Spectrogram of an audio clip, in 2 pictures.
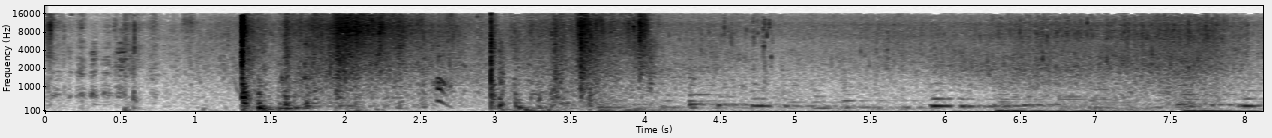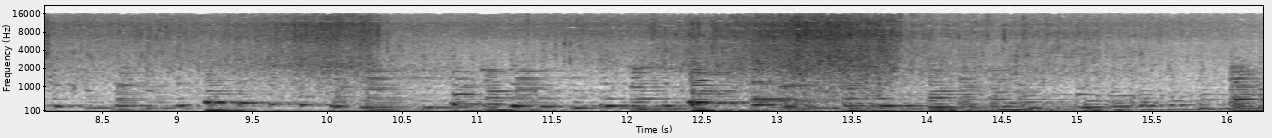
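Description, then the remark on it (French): Water sloshes and splashes around a small boat, with a few sharp bursts early on, then a steady lapping of waves that continues beneath a rising tonal, music-like backdrop. “Allons-y, Milou. Ne nous éternisons pas davantage sur ce bateau.”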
